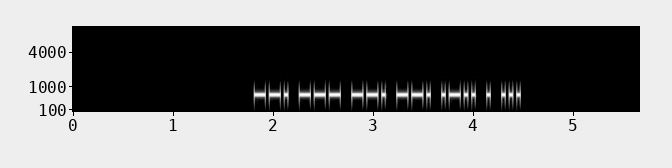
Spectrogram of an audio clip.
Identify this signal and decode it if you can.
Morse code, heard as a keyed tone, about 30 wpm, 700 Hz. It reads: GOGGLES
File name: Easy Words - Speed-Racing with Hints - 25wpm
